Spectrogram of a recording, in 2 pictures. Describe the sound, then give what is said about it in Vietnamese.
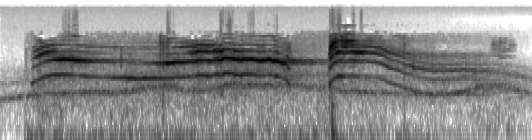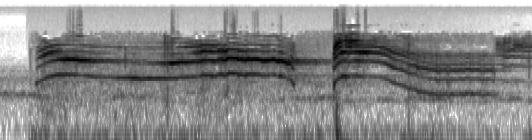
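A lame, trembling cat wails desperately before a stone stele at night. Its long, loud, drawn-out yowls waver and sag in pitch and repeat as several sustained, anguished cries, with no other sounds. “Con mèo không ngớt kêu gào tuyệt vọng, tiếng kêu ướm máu như đang khổ sở cầu xin cái bia kia tha mạng.”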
